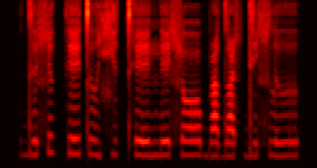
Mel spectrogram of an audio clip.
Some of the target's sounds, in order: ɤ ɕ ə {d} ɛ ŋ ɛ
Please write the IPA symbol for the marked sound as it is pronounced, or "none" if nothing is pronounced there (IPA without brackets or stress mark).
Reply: tʰ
